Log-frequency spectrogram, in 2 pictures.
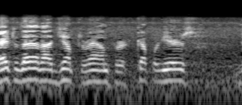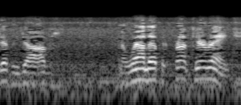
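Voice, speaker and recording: With an Appalachian accent, a man speaks at a fairly high pitch and a moderate pace with fairly even intonation. He leaves long, frequent pauses, and background noise is noticeable. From West Virginia. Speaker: ranch worker. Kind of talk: interview answer.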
